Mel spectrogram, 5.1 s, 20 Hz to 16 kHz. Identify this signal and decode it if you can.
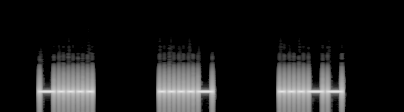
Morse code, heard as a keyed tone, about 20 wpm, spaced as for 8 wpm, 700 Hz. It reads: 643
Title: 127 Lesson 21e - Number 6 - Three Characters 20wpm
